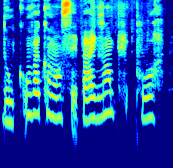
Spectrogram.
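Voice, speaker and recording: A woman teaching a reading game, sounding out each letter slowly one by one in a step-by-step demonstration. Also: medium pitch, steady tone, warm tone, a little hiss or hum.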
